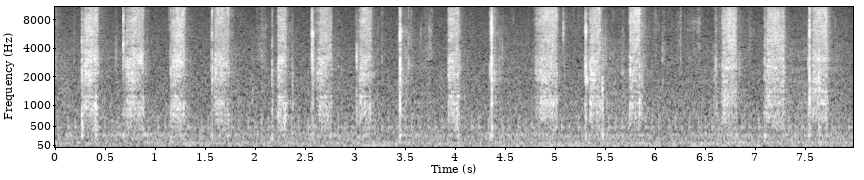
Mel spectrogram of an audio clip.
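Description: A solid raw potato held in the palm has its skin scraped off in strips with a black vegetable peeler, and the peel strips fall onto a cutting board. About 18 short, bright, raspy scraping strokes come in a loose, uneven rhythm, each one dry with no ring and little low end.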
